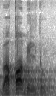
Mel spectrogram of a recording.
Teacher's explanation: क़ाफ हुरूफ मुस्तालिया में से है इसलिए इसको पुर पढ़ेंगे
